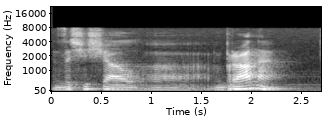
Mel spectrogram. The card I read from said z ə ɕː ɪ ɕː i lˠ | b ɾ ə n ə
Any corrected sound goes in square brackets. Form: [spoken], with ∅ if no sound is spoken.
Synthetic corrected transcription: z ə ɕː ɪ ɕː [a] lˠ | b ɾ [a] n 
